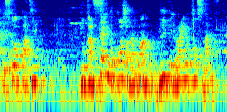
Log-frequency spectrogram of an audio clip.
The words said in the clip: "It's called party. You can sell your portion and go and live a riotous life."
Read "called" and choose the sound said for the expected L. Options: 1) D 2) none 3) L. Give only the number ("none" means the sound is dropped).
2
